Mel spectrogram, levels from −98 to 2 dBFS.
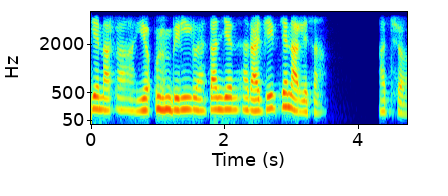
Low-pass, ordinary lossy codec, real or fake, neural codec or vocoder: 3.6 kHz; none; fake; codec, 16 kHz, about 1 kbps, DyCAST, with the encoder's durations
